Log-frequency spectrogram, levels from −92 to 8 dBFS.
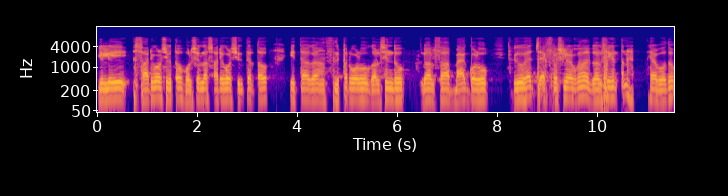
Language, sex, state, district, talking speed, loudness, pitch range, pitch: Kannada, male, Karnataka, Bijapur, 130 wpm, -15 LUFS, 110-120 Hz, 115 Hz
